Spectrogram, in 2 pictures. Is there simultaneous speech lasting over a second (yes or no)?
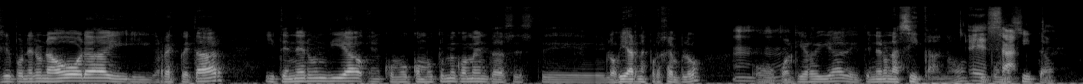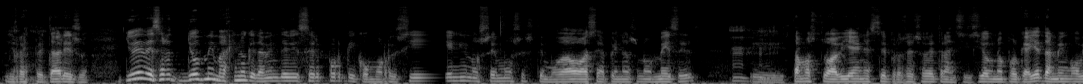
yes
